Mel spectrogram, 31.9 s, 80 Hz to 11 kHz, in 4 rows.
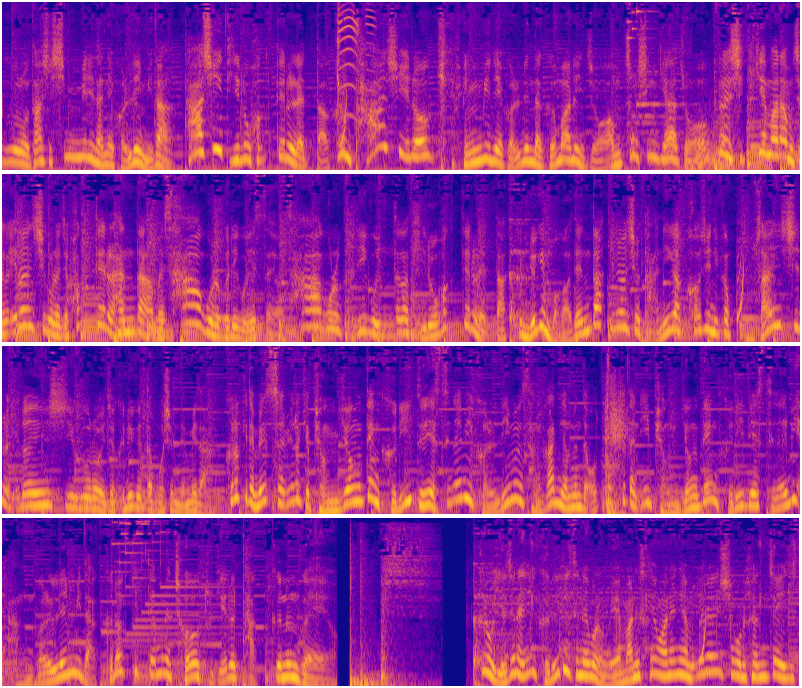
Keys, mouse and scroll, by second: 0.3 click, 1.1 click, 1.6 click, 2.2 scroll up 1, 2.9 scroll up 1, 4.3 click, 5.0 click, 5.7 click, 8.6 click, 9.3 scroll up 2, 10.2 click, 10.7 click, 11.3 click, 11.9 click, 12.3 scroll down 1, 14.9 click, 15.6 click, 16.2 click, 17.2 click, 20.1 scroll down 1, 22.0 scroll up 2, 22.6 scroll down 2, 23.3 click, 23.8 click, 24.1 scroll up 1.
